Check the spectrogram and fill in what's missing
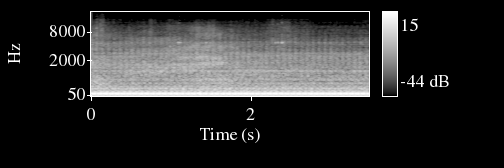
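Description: A Porsche 356 with a new engine runs steadily on its first drive in four years, a constant low, throbbing engine note with even vibration throughout and no voices.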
